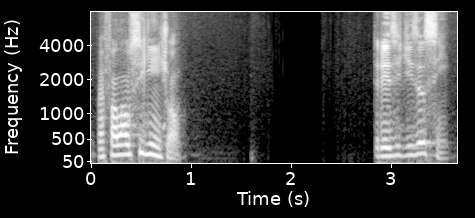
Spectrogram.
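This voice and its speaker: A man's voice: high voice, measured pace, warm tone. A man teaching an exam-prep grammar lesson, asking himself questions as a student and answering them in casual slang.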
